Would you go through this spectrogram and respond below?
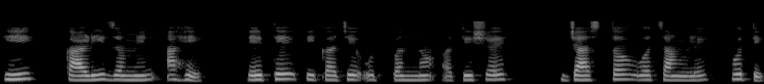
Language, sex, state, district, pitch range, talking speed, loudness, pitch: Marathi, female, Maharashtra, Dhule, 205-230 Hz, 95 wpm, -32 LUFS, 215 Hz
